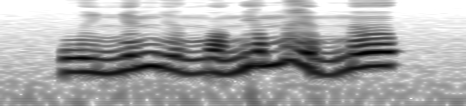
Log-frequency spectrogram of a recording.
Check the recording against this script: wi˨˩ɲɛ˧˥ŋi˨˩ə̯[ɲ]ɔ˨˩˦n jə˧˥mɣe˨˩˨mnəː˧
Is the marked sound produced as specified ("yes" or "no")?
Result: no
